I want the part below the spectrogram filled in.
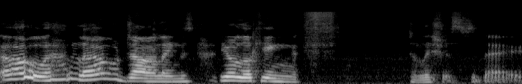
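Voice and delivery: put-on flirtatious character voice. Acting out a planned new character for the group: horny Maximilian Pegasus voice. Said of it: "only slightly more horny Maximilian Pegasus".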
